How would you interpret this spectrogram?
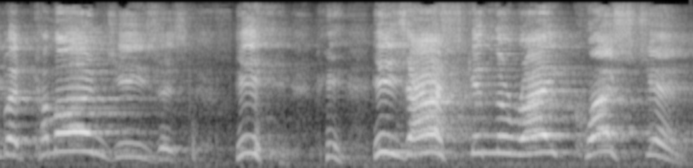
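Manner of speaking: hammed-up nudge, urging him on; a playful, exasperated churchgoer begging; mock pleading.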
